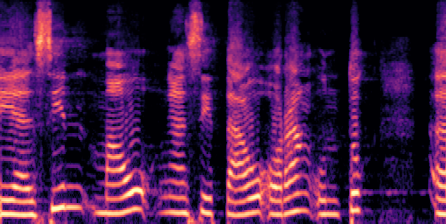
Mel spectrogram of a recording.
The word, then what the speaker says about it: Yasin: Allah biar kamu bisa ngerti bacanya ini Yasin bukan Yasa gitu ya makna yang kedua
